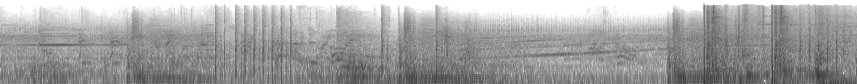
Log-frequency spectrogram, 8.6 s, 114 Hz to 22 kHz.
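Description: Gunfire in Fallout 4, a quick rattling burst of rapid shots followed by scattered single shots, clanks and whooshing effects, ending in a louder blast.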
